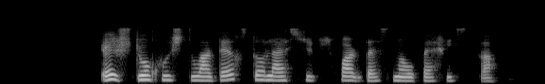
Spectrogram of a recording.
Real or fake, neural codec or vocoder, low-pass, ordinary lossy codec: fake; codec, 16 kHz, 1 kbps, FunCodec, trained on Chinese and English, 50 frames a second; 5.4 kHz; Opus, 24 kbps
